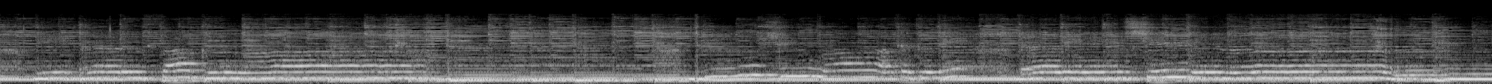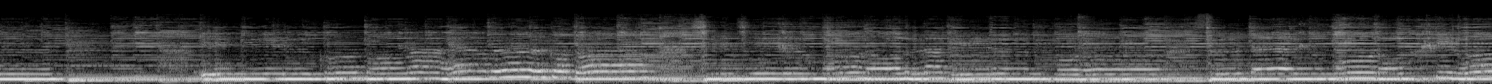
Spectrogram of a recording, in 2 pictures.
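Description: A woman singing a slow melody while accompanying herself on an acoustic guitar, live and unamplified-sounding through a small PA.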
